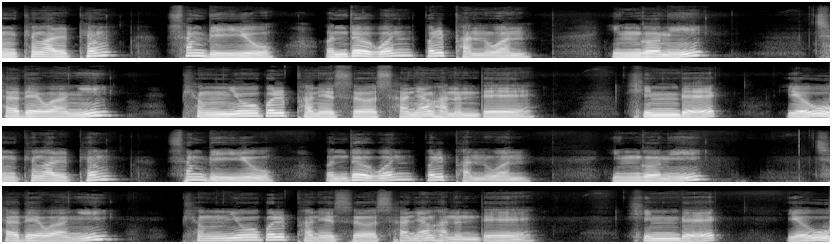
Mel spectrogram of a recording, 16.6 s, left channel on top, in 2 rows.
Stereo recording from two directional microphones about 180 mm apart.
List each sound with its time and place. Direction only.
0.2 s speech: 25° left (ahead or behind)
0.9 s a sound: 30° left (ahead or behind)
2.0 s speech: 25° left (ahead or behind)
5.5 s a sound: 30° left (ahead or behind)
6.4 s speech: 30° left (ahead or behind)
8.1 s speech: 25° left (ahead or behind)
10.3 s speech: 40° left (ahead or behind)
10.6 s speech: 25° left (ahead or behind)
14.4 s a sound: 25° left (ahead or behind)
14.8 s speech: 40° left (ahead or behind)
15.1 s speech: 30° left (ahead or behind)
